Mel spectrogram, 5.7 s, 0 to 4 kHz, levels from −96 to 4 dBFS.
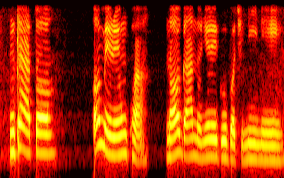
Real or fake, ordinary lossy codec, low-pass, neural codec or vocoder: real; none; 3.6 kHz; none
